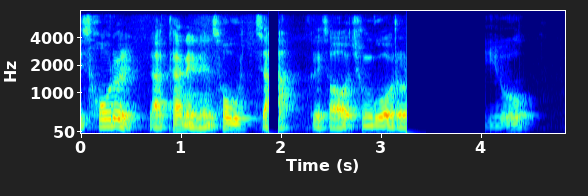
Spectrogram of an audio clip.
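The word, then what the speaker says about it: 牛: 그래서 중국어로 뉴 뉴 뉴라고 발음하면 되겠어요.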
